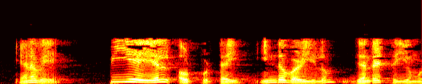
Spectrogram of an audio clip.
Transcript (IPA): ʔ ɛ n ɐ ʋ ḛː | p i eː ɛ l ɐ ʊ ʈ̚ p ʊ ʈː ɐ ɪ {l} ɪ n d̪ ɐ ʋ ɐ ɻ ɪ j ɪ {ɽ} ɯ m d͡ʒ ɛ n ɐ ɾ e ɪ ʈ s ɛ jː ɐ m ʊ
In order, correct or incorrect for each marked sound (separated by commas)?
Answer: incorrect, incorrect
